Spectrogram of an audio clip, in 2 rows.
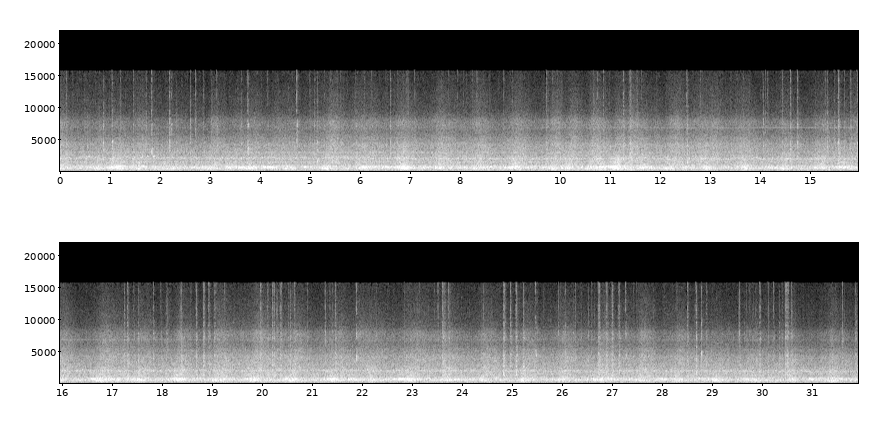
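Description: JR Shikoku 2000-series diesel tilting express running at speed, heard from the driving cab: a steady running rumble of wheels on rail with engine drone, with faint, irregular clicks of rail clatter.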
